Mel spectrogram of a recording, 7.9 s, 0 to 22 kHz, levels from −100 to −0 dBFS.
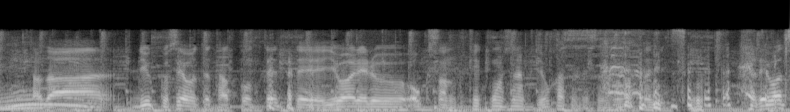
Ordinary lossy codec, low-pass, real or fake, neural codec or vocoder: none; 7.2 kHz; real; none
